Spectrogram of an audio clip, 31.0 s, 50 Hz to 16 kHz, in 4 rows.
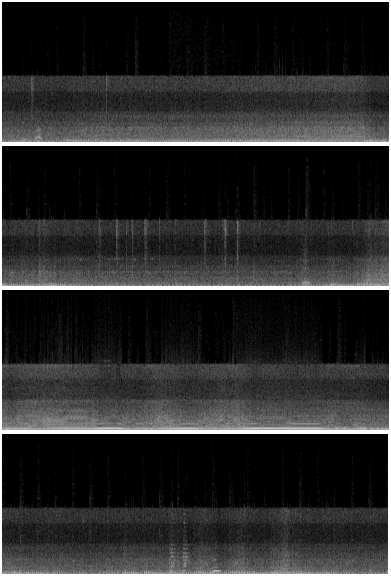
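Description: Honda Supra X125 carburetted single-cylinder motorcycle engine running as the bike rolls and slows, then revved in neutral for several seconds around the middle: the pitch climbs quickly, wavers up and down while held high, and drops back to idle.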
